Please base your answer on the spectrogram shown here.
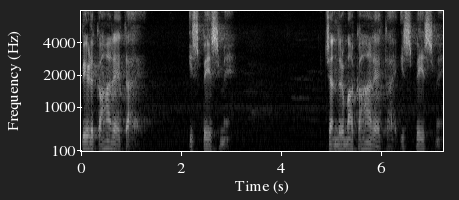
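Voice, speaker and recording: A male spiritual teacher from North India giving a slow, repetitive meditative discourse that guides the listener's mind. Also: medium pitch, gravelly, pushed and bright, big-room sound. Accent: Hindi, North Indian.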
